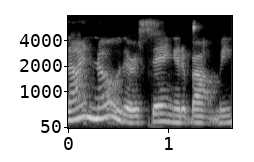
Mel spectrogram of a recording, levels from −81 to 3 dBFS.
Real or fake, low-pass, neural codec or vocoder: real; 7.2 kHz; none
